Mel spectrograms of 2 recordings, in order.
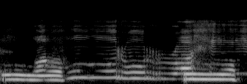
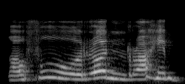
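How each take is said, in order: First: The n merges into the following r sound. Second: The n is sounded clearly before the r. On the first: The speaker calls it right. "dia kena baca ghafurur rahim" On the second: The speaker calls it wrong. "bukan ghafurun. Ghafurun rahim, tak"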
